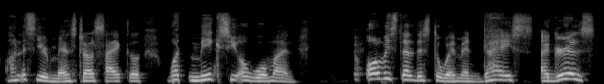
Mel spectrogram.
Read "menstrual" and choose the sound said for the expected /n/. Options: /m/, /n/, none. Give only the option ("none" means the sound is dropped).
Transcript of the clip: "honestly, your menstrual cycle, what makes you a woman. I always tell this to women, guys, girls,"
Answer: /n/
